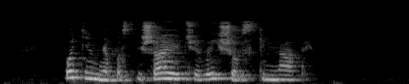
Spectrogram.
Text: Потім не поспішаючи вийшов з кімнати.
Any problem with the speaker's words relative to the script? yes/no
no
